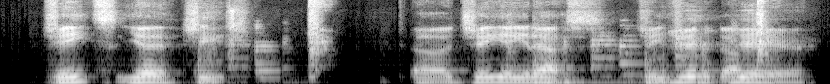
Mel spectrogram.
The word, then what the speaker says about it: J8S: That's how you pronounce that. Jake's, yeah.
